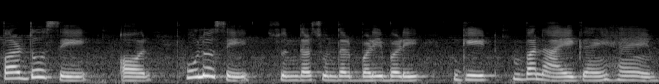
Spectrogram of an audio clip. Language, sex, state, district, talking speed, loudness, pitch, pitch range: Hindi, female, Bihar, Kaimur, 120 wpm, -16 LUFS, 200 Hz, 185-280 Hz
